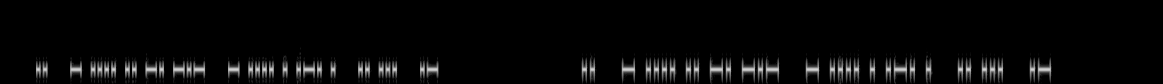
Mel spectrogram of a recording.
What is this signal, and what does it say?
Morse code, heard as a keyed tone, about 38 wpm, 700 Hz. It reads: I THINK THERE IS A I THINK THERE IS A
